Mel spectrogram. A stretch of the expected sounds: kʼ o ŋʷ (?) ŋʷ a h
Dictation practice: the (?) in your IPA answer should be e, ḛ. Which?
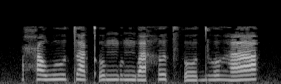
e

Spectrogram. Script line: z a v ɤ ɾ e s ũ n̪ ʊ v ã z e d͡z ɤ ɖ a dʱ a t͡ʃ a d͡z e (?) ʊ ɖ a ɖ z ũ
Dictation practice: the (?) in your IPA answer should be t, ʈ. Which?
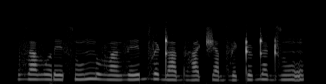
ʈ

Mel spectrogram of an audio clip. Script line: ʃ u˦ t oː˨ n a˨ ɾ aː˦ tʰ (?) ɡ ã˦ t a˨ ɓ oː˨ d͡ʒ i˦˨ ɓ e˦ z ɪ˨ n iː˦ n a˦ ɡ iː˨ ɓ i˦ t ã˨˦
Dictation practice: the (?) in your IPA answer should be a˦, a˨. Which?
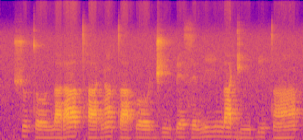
a˨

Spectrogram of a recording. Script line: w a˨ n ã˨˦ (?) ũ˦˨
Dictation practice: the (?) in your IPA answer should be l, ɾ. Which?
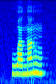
ɾ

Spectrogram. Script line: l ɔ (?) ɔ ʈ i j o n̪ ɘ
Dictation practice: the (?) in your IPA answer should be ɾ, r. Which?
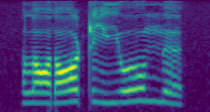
ɾ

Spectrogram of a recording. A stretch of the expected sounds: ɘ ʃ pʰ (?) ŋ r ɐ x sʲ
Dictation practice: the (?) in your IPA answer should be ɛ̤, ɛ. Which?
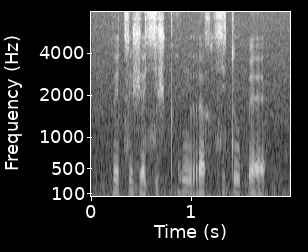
ɛ̤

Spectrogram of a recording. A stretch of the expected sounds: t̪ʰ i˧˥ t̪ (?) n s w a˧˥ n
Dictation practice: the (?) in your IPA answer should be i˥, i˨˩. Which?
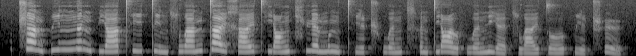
i˨˩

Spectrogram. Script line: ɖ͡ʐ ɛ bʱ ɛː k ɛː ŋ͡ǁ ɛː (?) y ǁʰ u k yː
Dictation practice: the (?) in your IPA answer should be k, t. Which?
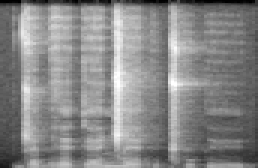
k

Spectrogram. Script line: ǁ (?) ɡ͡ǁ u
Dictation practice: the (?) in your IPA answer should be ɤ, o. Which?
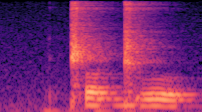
o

